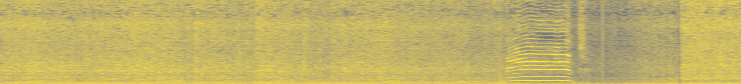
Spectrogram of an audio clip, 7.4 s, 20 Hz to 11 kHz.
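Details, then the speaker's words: Ford F-600 after a -22F cold start, revved to full throttle. Deep, heavy roar swelling and falling back cleanly with no knocks or rattles; normal revving. "When somebody asks me, they're like, "Oh, how many revs you going to give it?" Halfway quarter throttle. We give her all the way."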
